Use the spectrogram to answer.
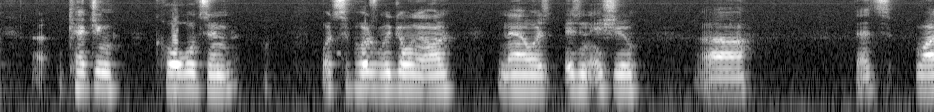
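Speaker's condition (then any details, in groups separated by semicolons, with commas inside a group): Cerebral palsy, spastic diplegia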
